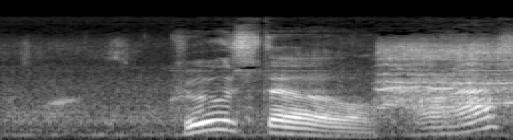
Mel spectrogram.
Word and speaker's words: Cousteau: Jacques Couve. I don't know if they're gonna do with the pronunciation, and I'm hoping that will be him.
